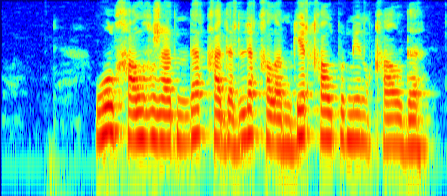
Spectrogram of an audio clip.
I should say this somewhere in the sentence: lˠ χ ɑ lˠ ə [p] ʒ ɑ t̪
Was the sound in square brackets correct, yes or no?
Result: no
